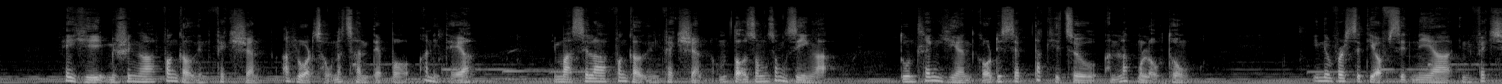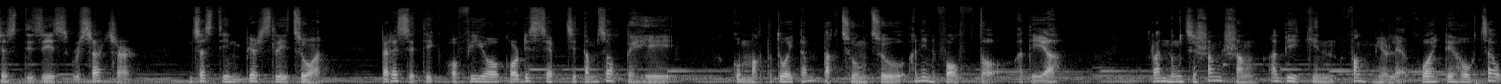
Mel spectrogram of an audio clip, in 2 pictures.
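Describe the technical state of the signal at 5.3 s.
A single sharp click sounds at 5.33 s, a brief tick that appears as a thin vertical line running through the whole spectrum. The likely cause is dropped samples: a fraction of a millisecond of the stream went missing, so the waveform jumps straight from one value to a later one. That gap is far too short to remove any audible sound. Only the discontinuity itself is heard, as the click.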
